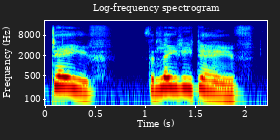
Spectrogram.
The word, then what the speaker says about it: Daeve: It's spelled funny. It's like D-A-E V E.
